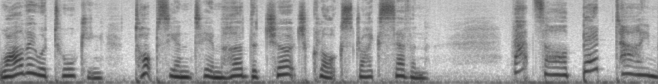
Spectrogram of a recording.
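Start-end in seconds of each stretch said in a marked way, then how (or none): 5.1-6.6 hushed, breathy, soft half-whisper. Narrating Topsy speaking to Tim as the church clock strikes, half-whispered. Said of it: "whispered Topsy".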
